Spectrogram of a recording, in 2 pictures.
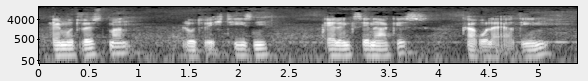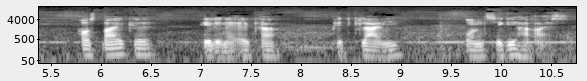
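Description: A male radio announcer reads out credits in a measured, scripted way. His voice is very deep and gravelly, and there is clear noise behind it. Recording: noisy background ambience, 1970s radio.

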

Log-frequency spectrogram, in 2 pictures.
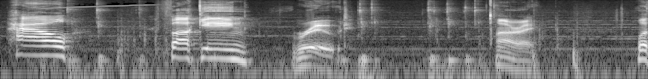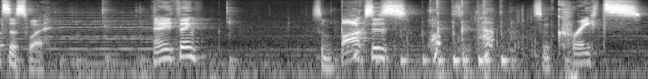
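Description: A young man with a hoarse voice, commentating a horror game he is playing, swearing and reacting to scares. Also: sits high, huge pitch swings, very slow, pauses often. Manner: reactive, swearing, jumpy exclamations. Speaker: gaming YouTuber. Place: small room at home. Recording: game music behind the voice.

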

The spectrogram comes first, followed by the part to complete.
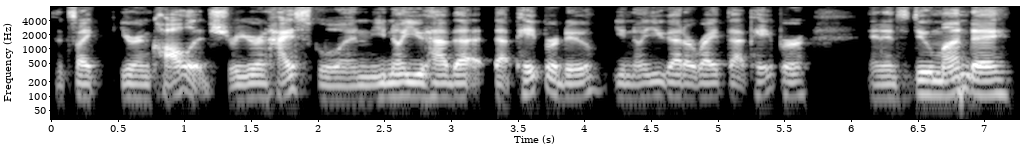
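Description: A man in his thirties speaks from a room on a video call, his voice sitting low and deep. He talks in an earnest, motivational way, circling back and repeating his points. It is relaxed interview talk. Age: 30s. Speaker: podcast guest. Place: indoor room with a plant and a couch.

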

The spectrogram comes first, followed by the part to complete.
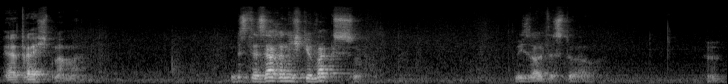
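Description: Crime drama son: deep, sharp-edged voice, impatient, condescending and brusque, on a slightly noisy old recording. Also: male voice, big pitch swings, measured pace, long pauses, full character voice. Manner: patronising, brusque. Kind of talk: naturalistic German crime drama acting.

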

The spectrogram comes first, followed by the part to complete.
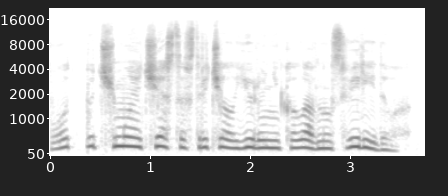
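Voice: medium pitch, a little fast, darkish tone, lightly acted. A performer playing an earnest, brooding young boy in a Soviet radio play. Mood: troubled, questioning. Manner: brooding, questioning. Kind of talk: Soviet radio drama acting.

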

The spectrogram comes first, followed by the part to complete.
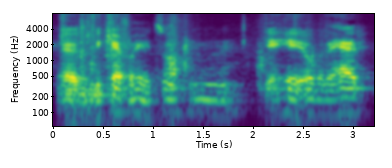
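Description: Male explorer-vlogger, low register, informal slangy commentary, clearly noisy location audio. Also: fast, distant mic. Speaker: vlog host exploring an abandoned hospital. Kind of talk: casual vlog commentary to viewers and companion. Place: on location exploring abandoned hospital buildings and grounds. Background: clear background noise.

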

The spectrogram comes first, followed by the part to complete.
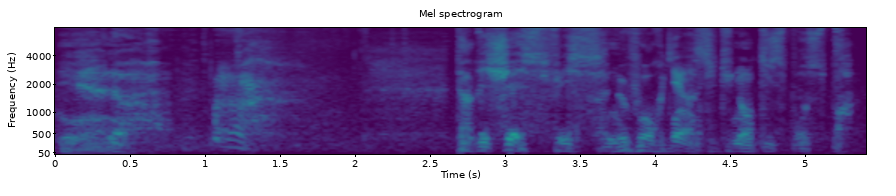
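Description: An actor playing a stern, proud old Gaulish chieftain and father, solemn and exhorting in an animated historical drama. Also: deep voice, slow pace, vocal fry, slight background noise, exaggerated voice. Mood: fiery, proud. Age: older. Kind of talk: animated historical docudrama acting. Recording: music behind.

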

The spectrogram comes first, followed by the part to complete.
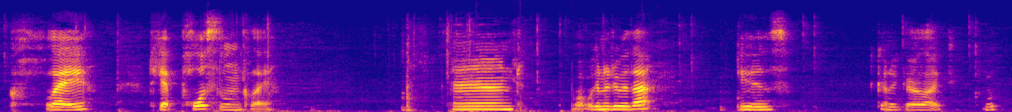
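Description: Slightly hoarse woman narrating gameplay. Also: medium pitch, fairly bright tone, muffled recording. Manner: chatty, thinks aloud with fillers. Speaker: gaming video creator. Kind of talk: casual let's-play commentary.

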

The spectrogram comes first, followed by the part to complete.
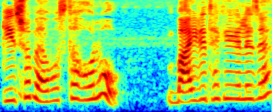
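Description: A woman playing a practical, caring young village wife in a cartoon, chatting in a brisk, homely way. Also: very high voice, a bit bright, a little hiss or hum. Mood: concerned, homely. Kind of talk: cartoon voice acting.

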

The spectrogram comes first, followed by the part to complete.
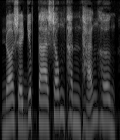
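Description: Gentle, wise cartoon grandmother played by a woman. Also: medium pitch, slow pace, lightly acted. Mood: gentle, earnest. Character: gentle, wise elderly grandmother advising a child. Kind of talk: animated moral-tale dubbing.

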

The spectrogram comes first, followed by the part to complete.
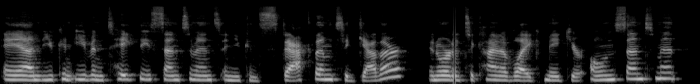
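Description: A woman's voice: mid-range voice, normal speed. A woman in her thirties with a Boston accent, hosting a crafting livestream from her craft room and chatting upbeat with viewers by name. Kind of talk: casual live chat with viewers. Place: home craft room, indoors.

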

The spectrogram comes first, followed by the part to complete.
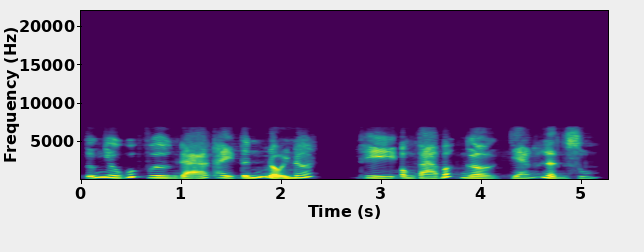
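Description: A woman giving scripted narration for an animated fairy tale. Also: on the high side, measured pace, slightly rough, dull audio.

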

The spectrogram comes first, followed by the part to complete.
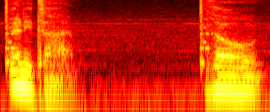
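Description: A man voicing a protective teenage street artist in a game cutscene, calm and reassuring, with music behind him. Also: lowish voice, slow, creaky, background noise, exaggerated voice. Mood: encouraging. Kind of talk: voice acting in animated game cutscene.

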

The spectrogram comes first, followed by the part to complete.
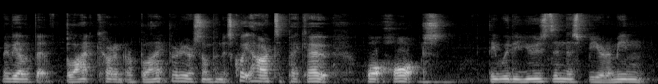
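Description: A man's voice: medium pitch, steady tone, brisk. A young man talking to camera at a table in a small room, reviewing a beer in a thoughtful, rambling way with many ums and restarts. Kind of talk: casual solo review to camera. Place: small plain room indoors, seated at a table.

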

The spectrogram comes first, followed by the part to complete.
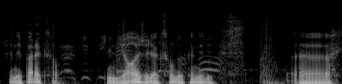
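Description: A man giving relaxed, self-mocking commentary while playing a strategy game, thinking aloud. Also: extremely low pitch, brisk. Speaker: gaming video host. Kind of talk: casual let's-play commentary.

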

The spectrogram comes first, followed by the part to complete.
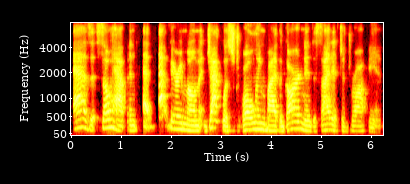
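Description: A woman's voice: sits low, lively intonation, moderate pace, pushed and bright. A middle-aged woman reading a children's story aloud, with asides to young listeners. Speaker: storybook reader. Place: small indoor room.

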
